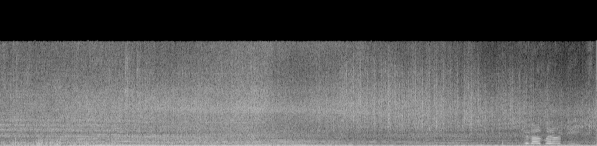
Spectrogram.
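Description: Diesel locomotives rumble past close by with a deep, steady engine drone.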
